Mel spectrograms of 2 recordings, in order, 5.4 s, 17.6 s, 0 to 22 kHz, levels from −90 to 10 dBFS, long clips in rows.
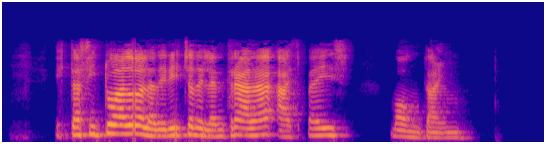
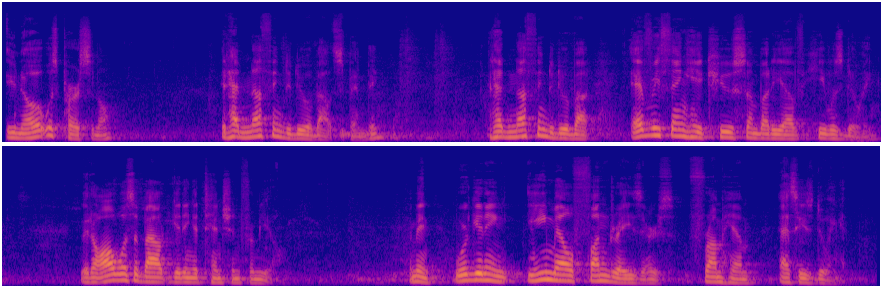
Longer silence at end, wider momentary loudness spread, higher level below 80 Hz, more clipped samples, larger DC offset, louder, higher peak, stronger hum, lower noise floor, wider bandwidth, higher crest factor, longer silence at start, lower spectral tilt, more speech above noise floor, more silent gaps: first, 0.8 s vs 0.35 s; about the same, 15 LU vs 16 LU; first, -58 dBFS vs -74 dBFS; neither; neither; first, -16 LUFS vs -31 LUFS; first, -2 dBFS vs -12 dBFS; neither; second, -59 dBFS vs -64 dBFS; second, 7.6 kHz vs 15.5 kHz; about the same, 16 dB vs 20 dB; first, 0.55 s vs 0.05 s; second, -5 dB/octave vs -7.5 dB/octave; first, 42 dB vs 34 dB; first, 3.78-3.88 s vs none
